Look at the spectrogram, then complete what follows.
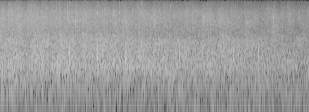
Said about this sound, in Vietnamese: Hãy cho một tràng pháo tay để thay thế sự tán dương của chư công đức.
